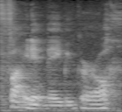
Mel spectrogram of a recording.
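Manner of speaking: ordinary talk, nothing marked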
